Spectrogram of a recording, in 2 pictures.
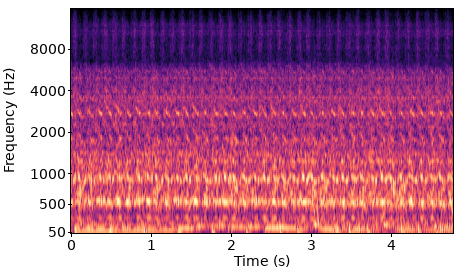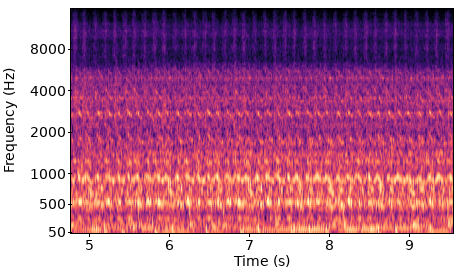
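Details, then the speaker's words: Freshly rebuilt 340 V8, after low compression was fixed: fast idle, won't idle under 2,000 rpm from an intake vacuum leak, with busy metallic tappet-like clatter; rockers and pushrods removed; sand later found dumped in engine. "So that was one problem down, but now we've got an intake leak, vacuum leak, so it didn't want to idle under 2,000 RPM, and we've got a tappet that's making noise, or some kind of metallic noise that sounds like a tappet."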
